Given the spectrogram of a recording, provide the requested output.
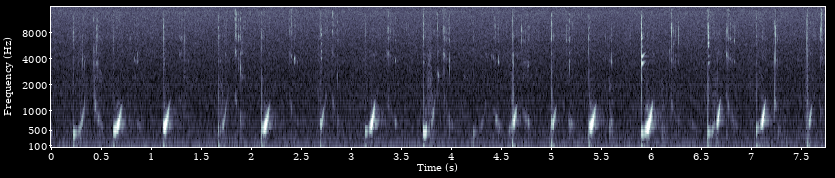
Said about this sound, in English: Oh, but there's dripping water.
